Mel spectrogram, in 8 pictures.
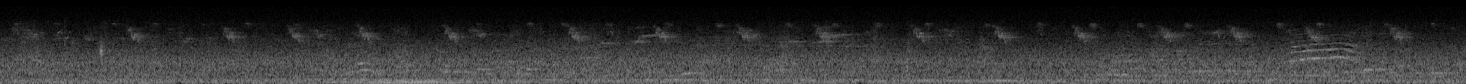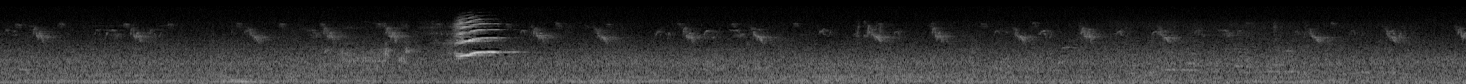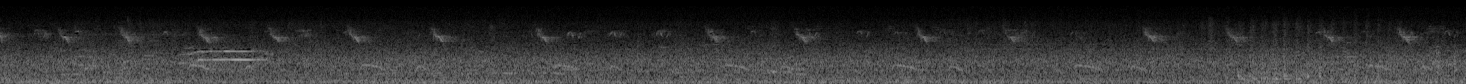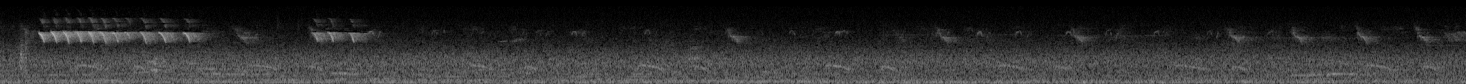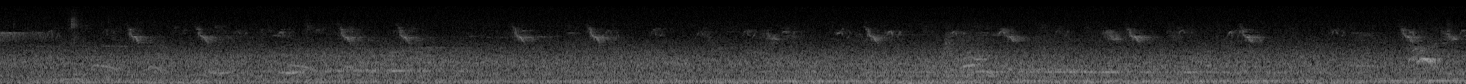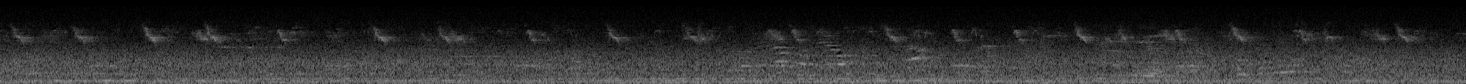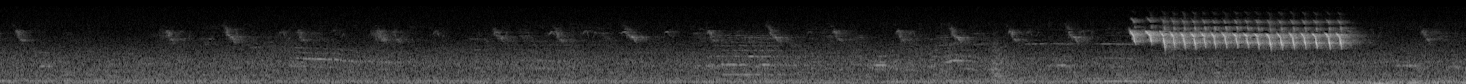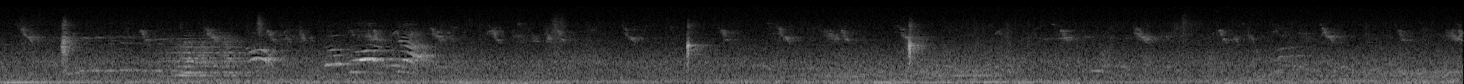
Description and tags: Sunny day outside Dia soleado exterior
Sunny day outdoor in spring in a city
